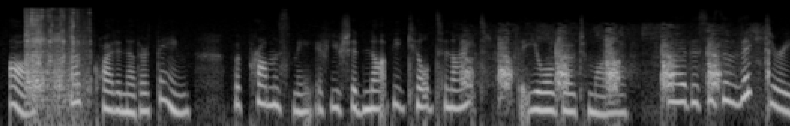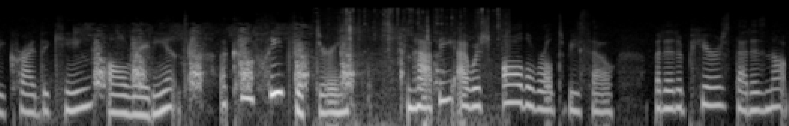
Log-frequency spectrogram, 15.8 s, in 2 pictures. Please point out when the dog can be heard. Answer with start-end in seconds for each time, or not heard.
4.6-12.3.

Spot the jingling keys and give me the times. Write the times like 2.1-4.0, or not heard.
0.2-0.9, 11.0-13.0.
